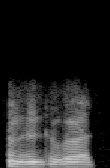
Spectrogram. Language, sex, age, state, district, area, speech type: Manipuri, male, 18-30, Manipur, Churachandpur, rural, conversation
